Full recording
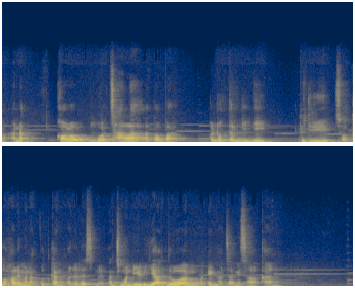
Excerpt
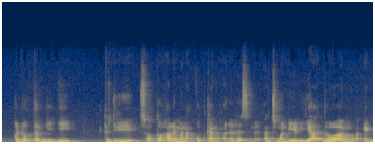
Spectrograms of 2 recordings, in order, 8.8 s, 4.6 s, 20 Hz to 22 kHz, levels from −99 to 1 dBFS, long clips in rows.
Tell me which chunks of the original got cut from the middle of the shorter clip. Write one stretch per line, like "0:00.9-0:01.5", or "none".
none

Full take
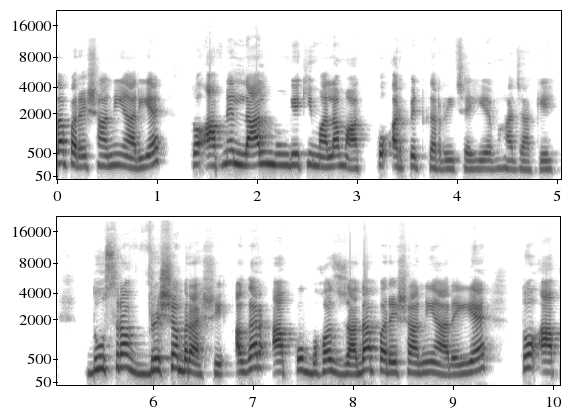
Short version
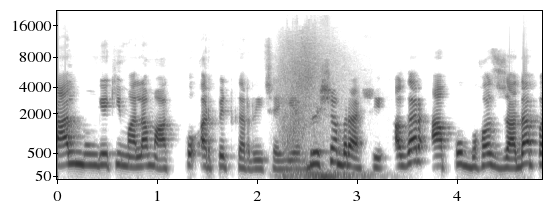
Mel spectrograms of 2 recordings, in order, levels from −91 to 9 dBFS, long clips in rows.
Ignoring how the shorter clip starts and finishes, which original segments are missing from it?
0:04.4-0:05.9

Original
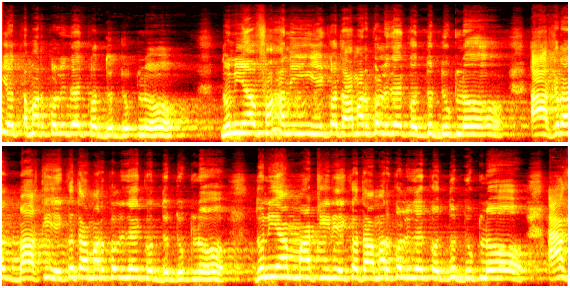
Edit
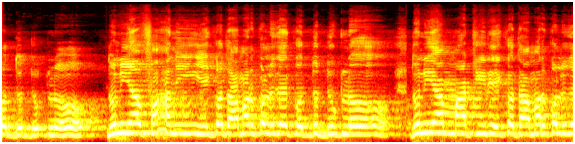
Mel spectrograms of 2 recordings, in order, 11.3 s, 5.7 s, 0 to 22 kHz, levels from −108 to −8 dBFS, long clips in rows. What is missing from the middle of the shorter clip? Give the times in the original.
0:01.8-0:02.1
0:05.1-0:08.0

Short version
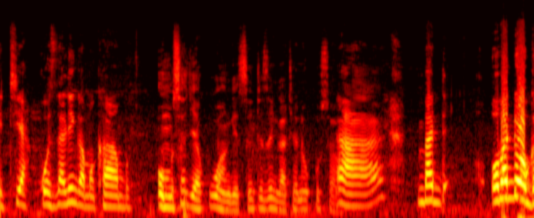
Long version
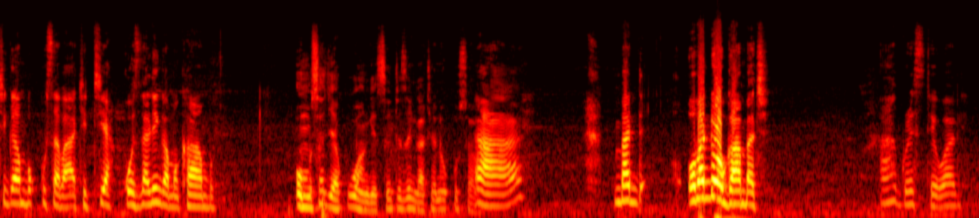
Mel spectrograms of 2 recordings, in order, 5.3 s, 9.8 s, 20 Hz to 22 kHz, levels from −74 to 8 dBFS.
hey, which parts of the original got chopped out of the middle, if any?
0:02.2-0:02.8
0:05.4-0:06.0

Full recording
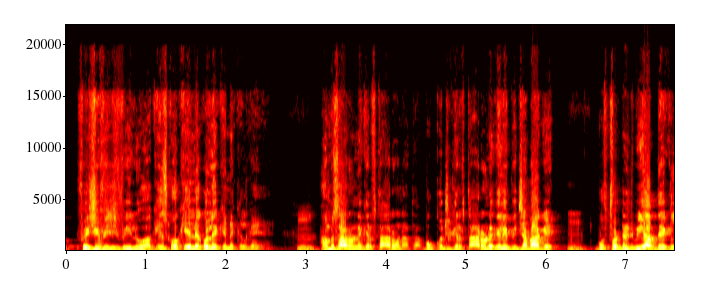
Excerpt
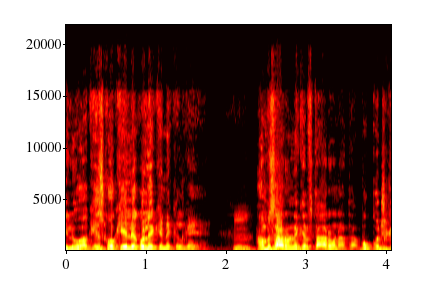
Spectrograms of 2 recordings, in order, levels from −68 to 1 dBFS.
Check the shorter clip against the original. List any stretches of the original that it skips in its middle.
none

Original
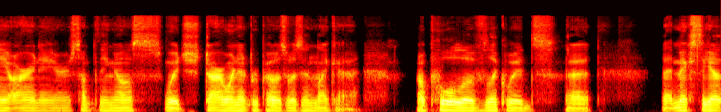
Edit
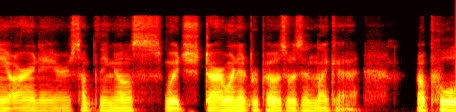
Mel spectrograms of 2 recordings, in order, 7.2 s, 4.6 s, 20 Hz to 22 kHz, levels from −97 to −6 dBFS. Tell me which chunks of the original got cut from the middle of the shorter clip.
none

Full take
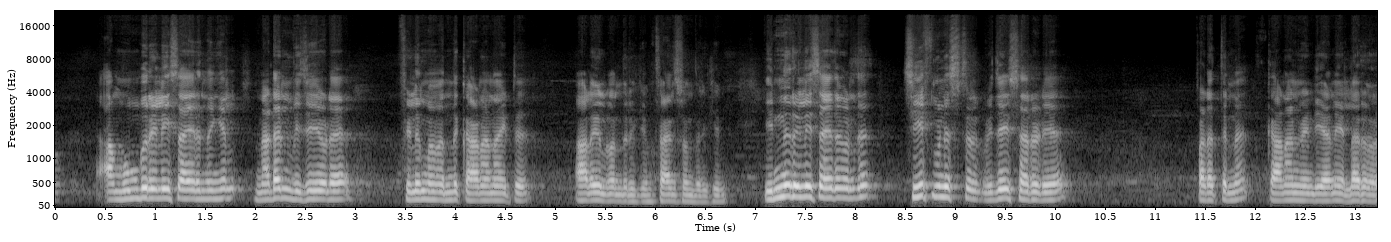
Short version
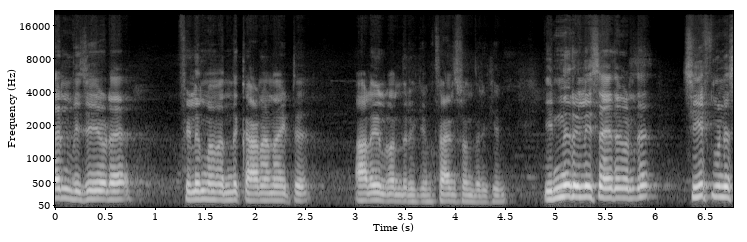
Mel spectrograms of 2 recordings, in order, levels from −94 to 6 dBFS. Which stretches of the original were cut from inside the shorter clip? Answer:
none

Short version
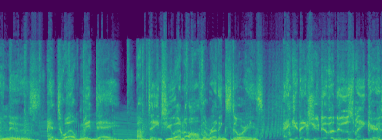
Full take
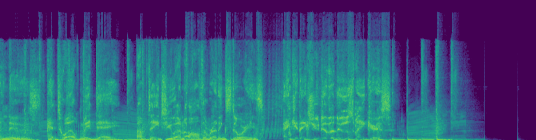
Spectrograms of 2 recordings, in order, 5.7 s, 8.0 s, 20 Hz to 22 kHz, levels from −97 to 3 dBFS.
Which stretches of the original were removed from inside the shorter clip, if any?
none

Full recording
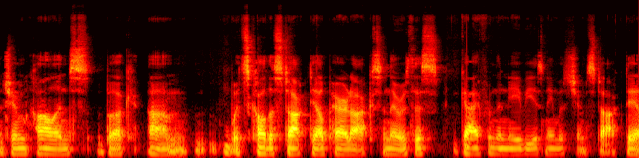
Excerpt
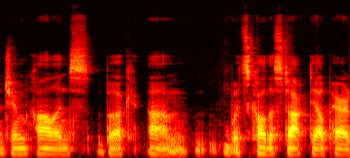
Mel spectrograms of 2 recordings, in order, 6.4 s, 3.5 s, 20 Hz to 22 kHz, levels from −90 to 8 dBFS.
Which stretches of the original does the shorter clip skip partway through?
none

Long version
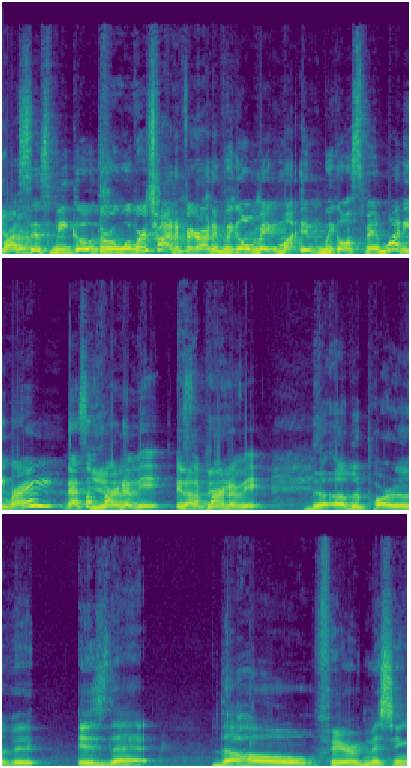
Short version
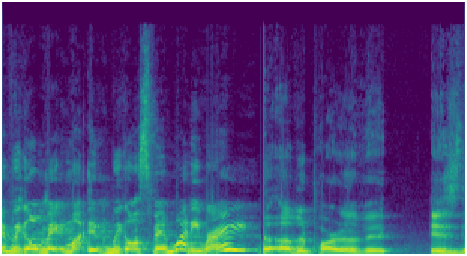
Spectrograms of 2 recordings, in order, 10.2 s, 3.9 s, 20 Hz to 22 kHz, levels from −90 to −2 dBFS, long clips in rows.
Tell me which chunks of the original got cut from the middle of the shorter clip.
0:03.9-0:06.0

